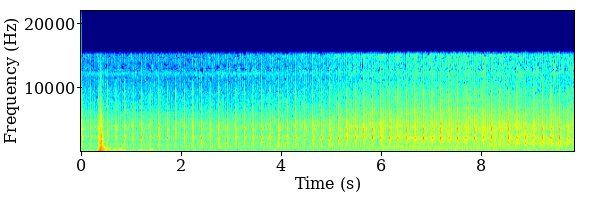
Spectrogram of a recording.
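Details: Toyota 1SZ-FE contract engine from Japan, 32,000 km, knocking began 1,200 km after installation (bearings, valve clearances fine, no debris in pan): sharp regular metallic knock about three per second at idle; seized piston pin, skirt slapping bore.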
